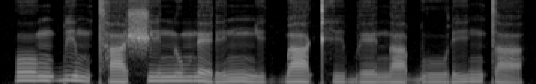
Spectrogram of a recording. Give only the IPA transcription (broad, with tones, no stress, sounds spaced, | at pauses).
oː˦ ŋ ɓ i˦˨ m tʰ a˨ ʃ i˦ n u˦ m ɾ e˨ ɾ i˦ n ɲ i˨ ɡ͡b a˦˨ kʰ i˨ b eː˨ n a˨ ɓ uː˨ ɾ iː˦ ŋ t a˨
